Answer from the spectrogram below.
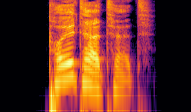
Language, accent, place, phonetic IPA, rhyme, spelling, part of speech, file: German, Germany, Berlin, [ˈpɔltɐtət], -ɔltɐtət, poltertet, verb, De-poltertet.ogg
- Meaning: inflection of poltern: 1. second-person plural preterite 2. second-person plural subjunctive II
